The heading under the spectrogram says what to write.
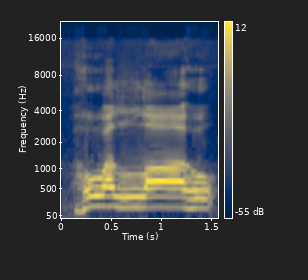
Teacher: ہا جو ہے وہ حلق کے اس حصے سے ادا ہوتا ہے جو سینے کے قریب ہے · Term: حروف حلقی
